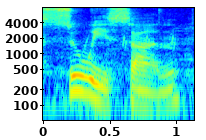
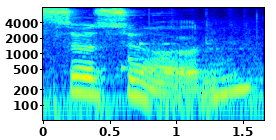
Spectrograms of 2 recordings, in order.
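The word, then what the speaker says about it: Suisun: right next to susumu and it looks like suey sun and it's pronounced susu it's so soon yes i thought you were going for a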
